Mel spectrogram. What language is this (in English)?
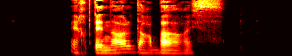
Breton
